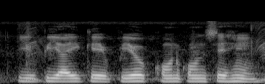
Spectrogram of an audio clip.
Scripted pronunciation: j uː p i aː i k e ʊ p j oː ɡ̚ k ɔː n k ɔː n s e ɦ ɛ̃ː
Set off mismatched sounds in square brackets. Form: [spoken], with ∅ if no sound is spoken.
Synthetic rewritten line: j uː p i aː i k e ʊ p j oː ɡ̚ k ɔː n k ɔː n s e ɦ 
